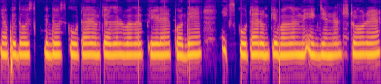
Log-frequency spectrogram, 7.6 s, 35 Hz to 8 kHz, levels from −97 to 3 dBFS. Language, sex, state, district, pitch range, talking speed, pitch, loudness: Hindi, female, Bihar, Jamui, 235-245 Hz, 175 wpm, 240 Hz, -16 LUFS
